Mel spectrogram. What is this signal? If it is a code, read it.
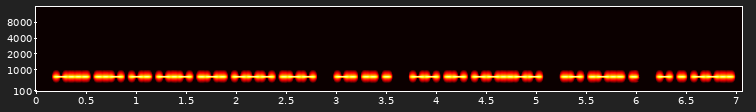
Morse code, heard as a keyed tone, about 34 wpm, 700 Hz. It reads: BUNKROW NIE MA, ALE TEZ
